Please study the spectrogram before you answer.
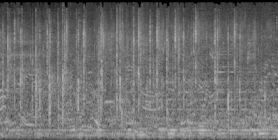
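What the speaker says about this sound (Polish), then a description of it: "Brawa!" A crowd at an outdoor knight tournament applauds between announced fighting pairs, a dense, lively patter of many hands with murmuring and voices mixed in throughout.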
